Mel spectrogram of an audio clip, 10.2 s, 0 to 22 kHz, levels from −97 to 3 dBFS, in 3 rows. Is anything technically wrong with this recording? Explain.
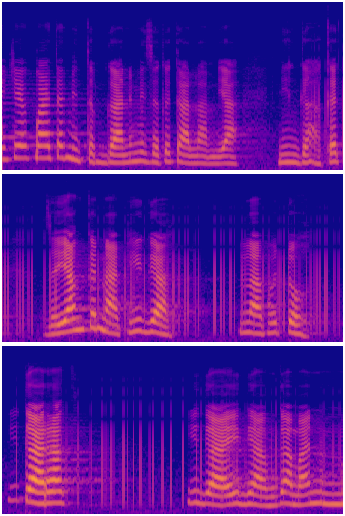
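Yes. From 3.08 s to 10.21 s, a train of clicks ticks over the speech and through its pauses at about 17 per second, unevenly spaced, around a hundred in all, with peaks near 5 dB above the speech. The likely cause is interference from nearby equipment or a faulty connection or power supply injecting short pulses.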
